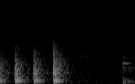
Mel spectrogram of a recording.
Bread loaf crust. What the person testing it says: Se você bater com o dedo em cima dele aqui e ouvir aquele som de oco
